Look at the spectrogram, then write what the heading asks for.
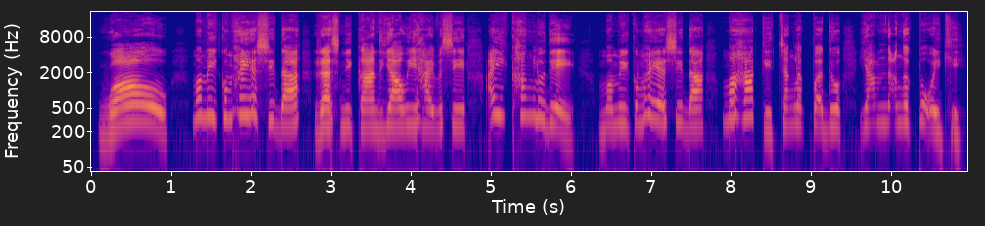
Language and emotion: Manipuri, surprised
